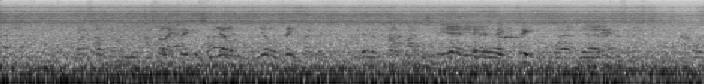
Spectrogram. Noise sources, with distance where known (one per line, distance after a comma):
person or small group talking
